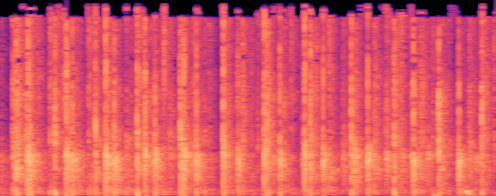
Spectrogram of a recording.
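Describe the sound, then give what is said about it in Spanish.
A crowd gives mutual applause, many hands clapping in a dense, steady burst of sharp overlapping claps that keeps going at an even, fairly loud level without any voices. “Nada, el aplauso mutuo.”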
